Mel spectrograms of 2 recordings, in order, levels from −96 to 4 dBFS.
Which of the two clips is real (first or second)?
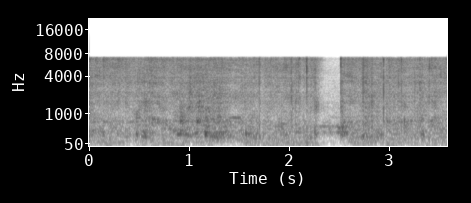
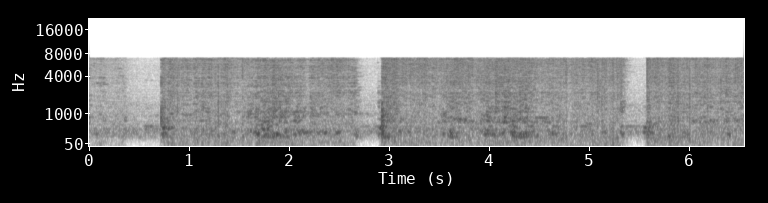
second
